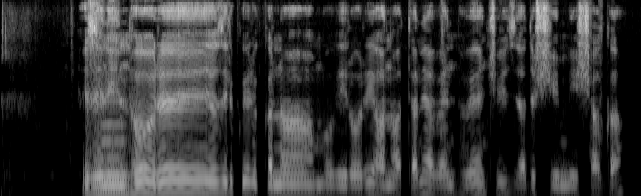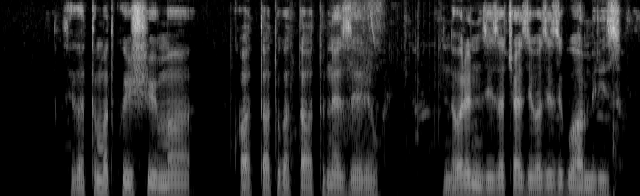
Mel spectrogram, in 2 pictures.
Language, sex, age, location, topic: Kinyarwanda, male, 36-49, Musanze, government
